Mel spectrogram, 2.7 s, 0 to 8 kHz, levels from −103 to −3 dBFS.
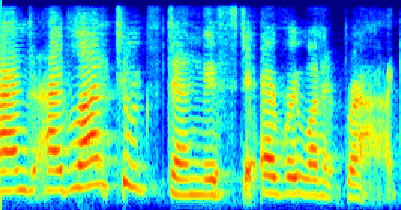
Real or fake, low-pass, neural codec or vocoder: fake; 7.2 kHz; codec, 32 kHz, 1.9 kbps, SNAC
